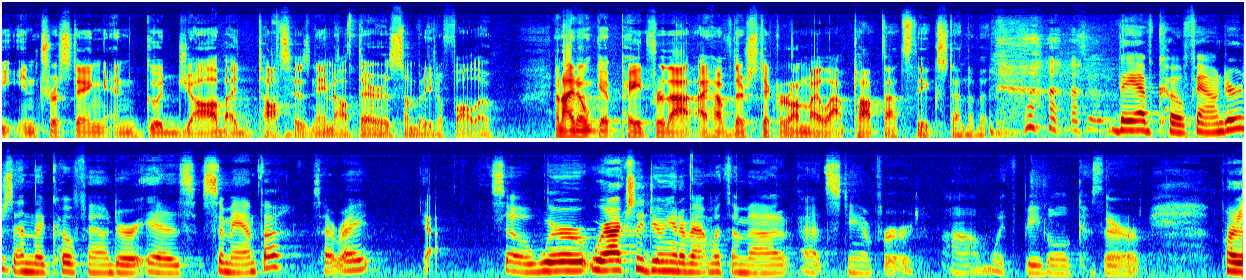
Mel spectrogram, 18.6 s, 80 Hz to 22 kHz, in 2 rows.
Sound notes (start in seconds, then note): 7.4 laughter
